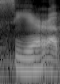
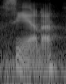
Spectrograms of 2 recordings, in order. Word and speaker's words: Sienna: I think I always want to say her name is Sierra, but I think it's Sienna. Yeah, Sienna.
